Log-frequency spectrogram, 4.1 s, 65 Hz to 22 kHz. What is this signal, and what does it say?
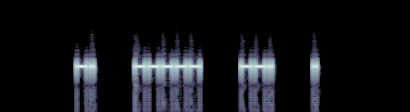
Morse code, heard as a keyed tone, about 36 wpm, spaced as for 16 wpm, 700 Hz. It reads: N0GE
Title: USA Call Signs - 4 Characters - 4x Character Spacing - 35wpm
